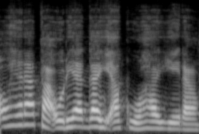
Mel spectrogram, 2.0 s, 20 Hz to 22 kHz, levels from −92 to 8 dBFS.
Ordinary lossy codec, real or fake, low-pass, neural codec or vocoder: none; fake; none; codec, 44.1 kHz, 1.7 kbps, Pupu-Codec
